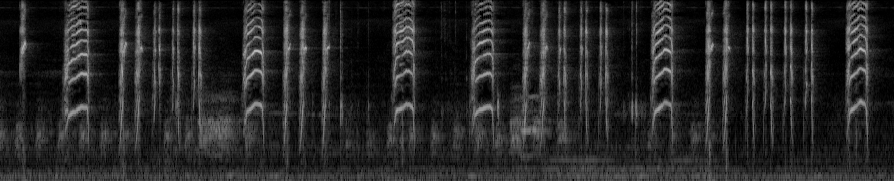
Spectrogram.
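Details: Long-tailed shrike lure recording, played to get a silent shrike singing again: loud, harsh, buzzy squawks with strong harmonics, given in quick irregular bursts and rapid chattering series, with faint low background noise.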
